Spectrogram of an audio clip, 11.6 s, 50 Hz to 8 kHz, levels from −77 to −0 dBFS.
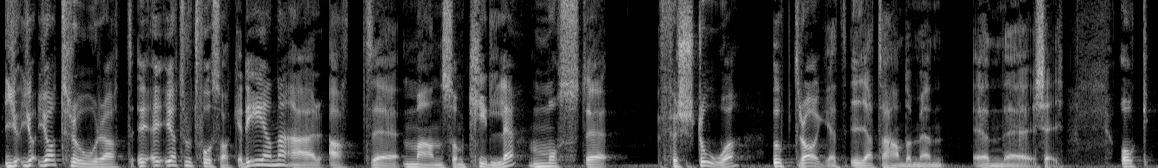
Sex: male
